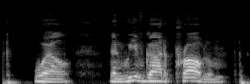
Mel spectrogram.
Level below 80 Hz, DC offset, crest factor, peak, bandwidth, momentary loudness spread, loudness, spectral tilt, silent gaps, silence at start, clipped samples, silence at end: -36 dBFS; under 0.1%; 18 dB; 0 dBFS; 8.6 kHz; 13 LU; -17 LUFS; -9 dB/octave; none; 0.05 s; under 0.1%; 0 s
